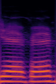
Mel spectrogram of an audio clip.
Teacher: य, व में जीभ, तालु तथा होठों का स्पर्श क्षणिक और कम होता है। इसलिए इन्हें ईर्षद यानी तनिक, सै पृष्ठ व्यंजन कहते हैं। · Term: अर्ध स्वर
